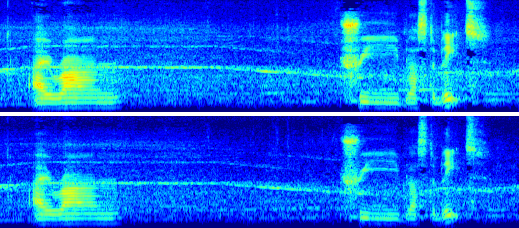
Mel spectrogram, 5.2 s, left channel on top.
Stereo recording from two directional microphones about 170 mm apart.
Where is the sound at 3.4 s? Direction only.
10° left (ahead or behind).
